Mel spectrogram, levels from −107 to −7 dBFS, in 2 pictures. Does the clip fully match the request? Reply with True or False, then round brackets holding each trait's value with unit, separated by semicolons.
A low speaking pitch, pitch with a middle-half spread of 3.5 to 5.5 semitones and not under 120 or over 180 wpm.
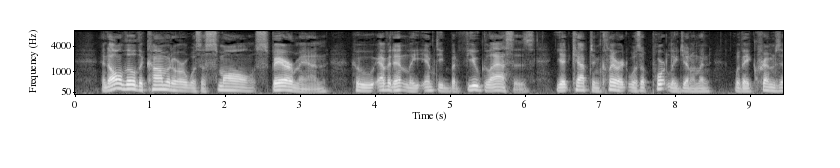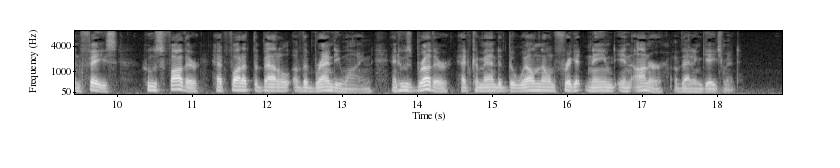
True (110 Hz; 4.3 semitones; 160 wpm)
